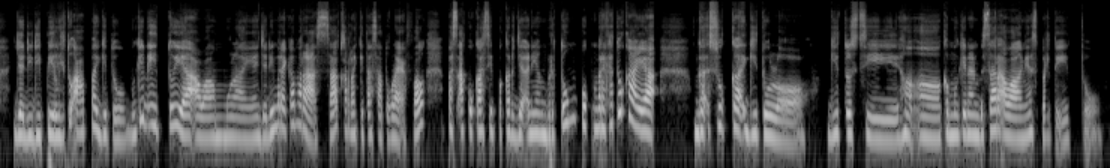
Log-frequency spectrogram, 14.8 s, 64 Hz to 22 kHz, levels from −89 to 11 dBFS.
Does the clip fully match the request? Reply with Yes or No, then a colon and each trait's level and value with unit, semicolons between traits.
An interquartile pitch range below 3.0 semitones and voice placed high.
No: average, 3.6 semitones; high, 210 Hz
